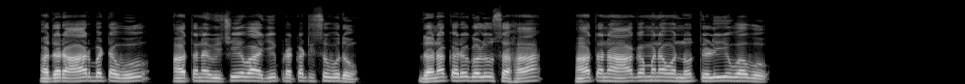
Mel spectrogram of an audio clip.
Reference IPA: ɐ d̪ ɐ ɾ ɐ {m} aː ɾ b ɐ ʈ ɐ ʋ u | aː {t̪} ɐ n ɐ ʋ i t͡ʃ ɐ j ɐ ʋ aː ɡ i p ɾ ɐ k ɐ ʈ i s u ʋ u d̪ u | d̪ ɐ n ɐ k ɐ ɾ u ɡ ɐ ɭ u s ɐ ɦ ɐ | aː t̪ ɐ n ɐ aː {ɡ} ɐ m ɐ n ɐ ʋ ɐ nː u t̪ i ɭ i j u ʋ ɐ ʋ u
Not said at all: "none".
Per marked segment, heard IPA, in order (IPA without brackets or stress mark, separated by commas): none, t̪, ɡ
